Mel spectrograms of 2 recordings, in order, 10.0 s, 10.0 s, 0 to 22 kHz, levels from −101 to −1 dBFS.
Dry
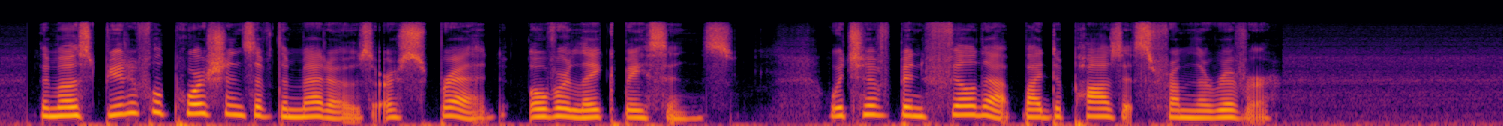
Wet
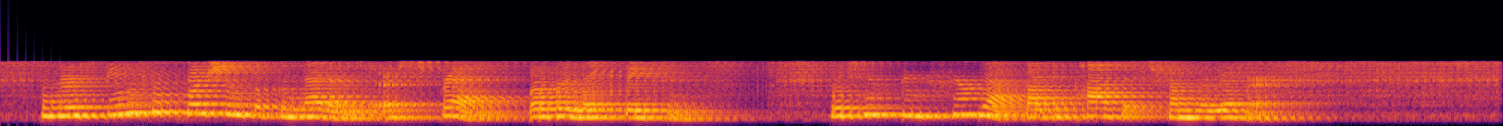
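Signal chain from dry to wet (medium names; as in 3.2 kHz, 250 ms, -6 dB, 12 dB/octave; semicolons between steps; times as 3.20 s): zero-crossing glitches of -24.5 dBFS; hum 50 Hz, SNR 22 dB; comb 3.4 ms, depth 35%; in parallel at +2.5 dB: compression, threshold -30 dBFS, peak gain reduction 15 dB; 5.71–6.53 s: on the sum: static phaser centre 1.2 kHz, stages 4; hard clipper -19.5 dBFS, distortion -10 dB; FFT band-pass 120–3400 Hz; flutter echo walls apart 9.8 m, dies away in 1.2 s; trim +5 dB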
